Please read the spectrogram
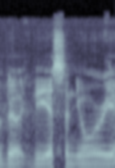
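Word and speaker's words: Villaseñor: Well, who's the other, the one girl, Vanessa Senor? Did I say that right? – Vanessa Villasenor, yeah.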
